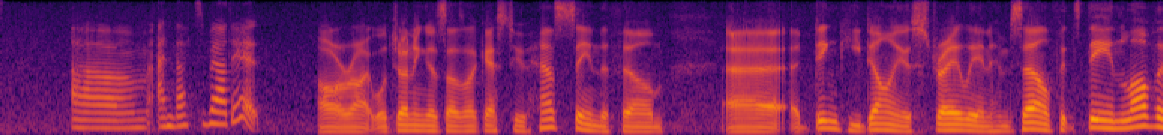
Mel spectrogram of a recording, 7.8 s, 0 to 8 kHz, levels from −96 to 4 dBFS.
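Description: The speech comes through a wideband call path with nothing above 8 kHz, which fits a codec such as G.722, and no technical fault can be heard.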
